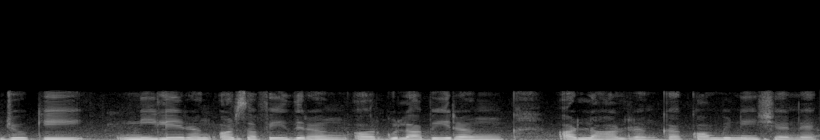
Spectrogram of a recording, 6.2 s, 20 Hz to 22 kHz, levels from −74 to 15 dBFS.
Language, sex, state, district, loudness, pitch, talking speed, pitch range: Hindi, female, Uttar Pradesh, Lalitpur, -13 LUFS, 195 Hz, 145 wpm, 180-215 Hz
